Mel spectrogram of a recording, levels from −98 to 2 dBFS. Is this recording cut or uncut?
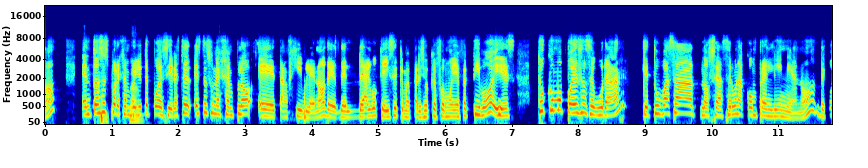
uncut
